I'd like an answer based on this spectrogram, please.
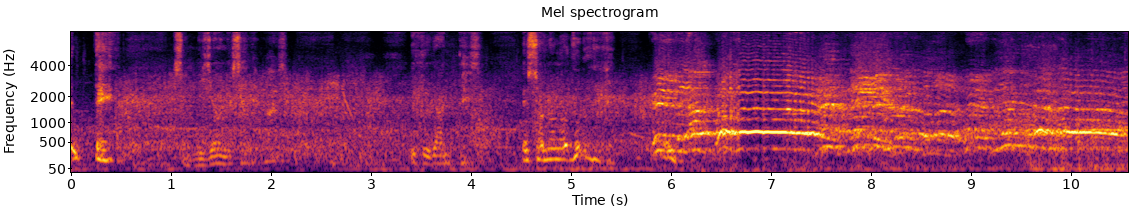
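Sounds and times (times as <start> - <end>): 
speech: 1.1 - 2.3, 3.4 - 6.9
large crowd shouting: 5.7 - 10.5.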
